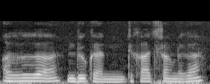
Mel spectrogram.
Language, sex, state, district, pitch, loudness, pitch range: Wancho, male, Arunachal Pradesh, Longding, 140 Hz, -14 LUFS, 135-150 Hz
